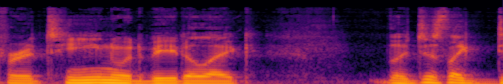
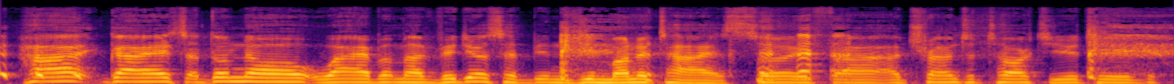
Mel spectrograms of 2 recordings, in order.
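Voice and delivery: put-on weird, vague European accent; 4 semitones higher, 6 dB louder than usual. Speaker plays a YouTuber addressing his viewers, in a weird Lars accent. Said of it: "I got into a real weird accent".

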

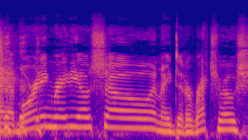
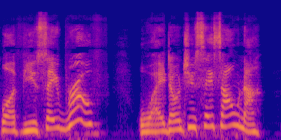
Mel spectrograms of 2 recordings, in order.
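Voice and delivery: normal talking voice

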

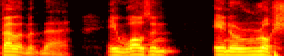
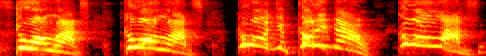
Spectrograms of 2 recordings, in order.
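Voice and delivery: very high, very loud, shrill cheering shout; 11 dB louder than usual. Retelling how a nine-year-old shouted at the TV; imitating Teddy shouting. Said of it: "he was shouting at the TV".

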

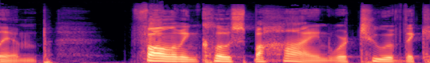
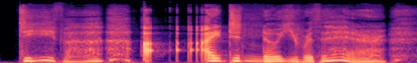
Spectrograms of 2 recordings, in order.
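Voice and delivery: stammering, higher pitch; 4 semitones higher than usual. Narrator reads Jessica, pretending to be stunned in a filmed scene, addressing Diva; stammering. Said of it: "she stammered".

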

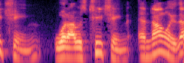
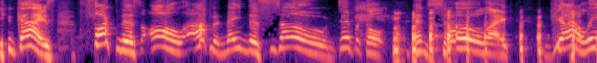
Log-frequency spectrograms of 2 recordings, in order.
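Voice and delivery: laughing while talking, high pitch, long drawn-out "so"; 7 semitones higher than usual. Picturing the supreme being and Jesus together, acting out their words while imitating someone laughing. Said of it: "he and Jesus will be sitting there laughing".

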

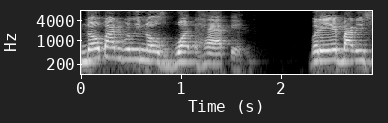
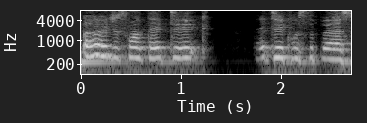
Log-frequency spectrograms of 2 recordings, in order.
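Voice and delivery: fake seductive voice, very soft and hushed; 4 semitones higher, 9 dB quieter than usual. Showing a video, the speaker mimics the so-called victim's voice: mock sexy voice. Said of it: "Trying to sound all sexy and shit".

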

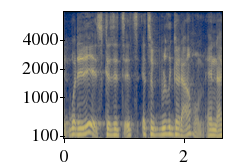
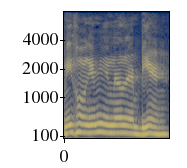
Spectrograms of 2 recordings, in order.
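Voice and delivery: mock drunken slurring, higher pitch; 5 semitones higher than usual. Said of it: "You're fucking drunk singing".

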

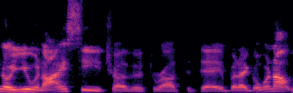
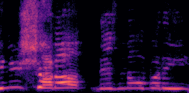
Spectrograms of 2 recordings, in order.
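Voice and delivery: very high, shrieking, scolding scream. Retelling a night the dog kept barking at the door: imitating screaming at a dog. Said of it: "I was screaming at him".

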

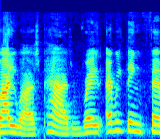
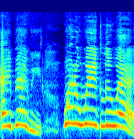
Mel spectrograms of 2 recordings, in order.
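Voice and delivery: mock shouting, higher and louder; 11 semitones higher, 5 dB louder than usual. Acting out a partner looking for wig glue: imitating him yelling downstairs. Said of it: "yelling downstairs".

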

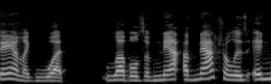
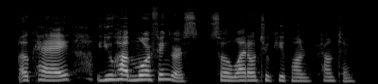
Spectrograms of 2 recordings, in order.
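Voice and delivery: mock dry, deadpan delivery, quieter; 3 semitones lower, 5 dB quieter than usual. Retelling a man's comeback to a woman's demands, imitating his dry delivery. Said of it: "he delivers that line so dryly".

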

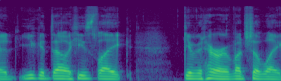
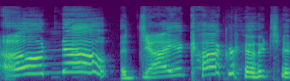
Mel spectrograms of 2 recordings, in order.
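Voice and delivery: put-on frightened outcry, much higher; 5 dB louder than usual. Retelling a character spotting a giant cockroach, imitating a scared shout. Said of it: "He's super scared".

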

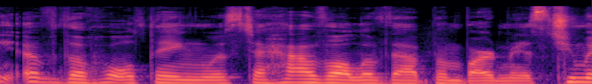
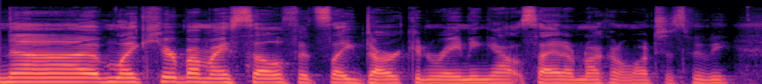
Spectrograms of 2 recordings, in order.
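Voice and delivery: ordinary talk, nothing marked

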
